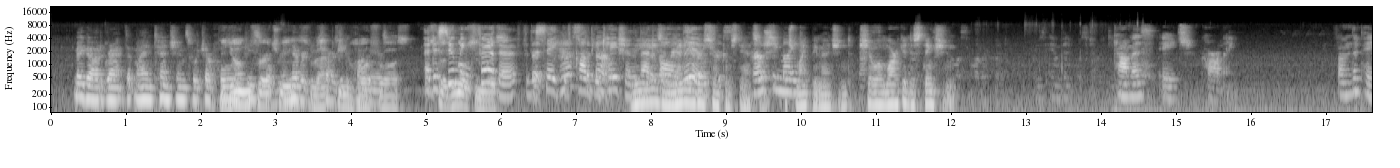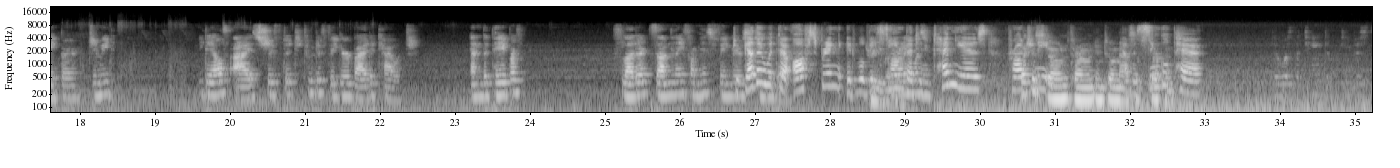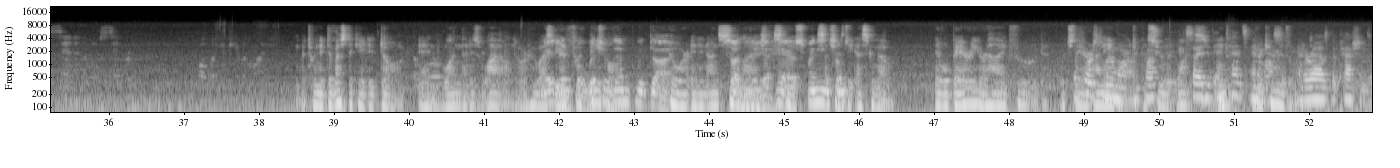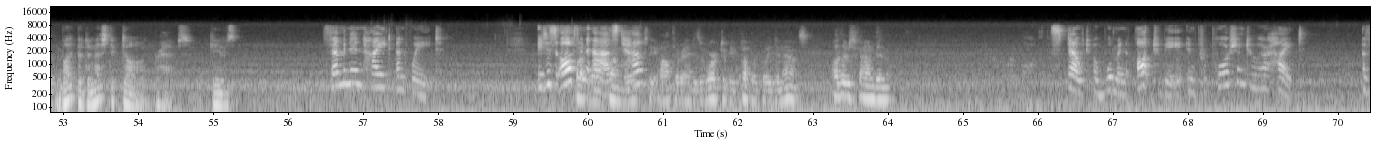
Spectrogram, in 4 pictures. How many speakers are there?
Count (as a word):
seven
